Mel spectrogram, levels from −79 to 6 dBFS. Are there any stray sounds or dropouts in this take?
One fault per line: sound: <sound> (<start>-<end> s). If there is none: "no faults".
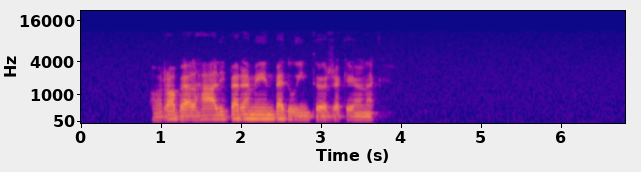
no faults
